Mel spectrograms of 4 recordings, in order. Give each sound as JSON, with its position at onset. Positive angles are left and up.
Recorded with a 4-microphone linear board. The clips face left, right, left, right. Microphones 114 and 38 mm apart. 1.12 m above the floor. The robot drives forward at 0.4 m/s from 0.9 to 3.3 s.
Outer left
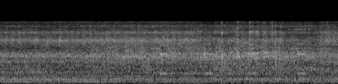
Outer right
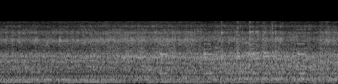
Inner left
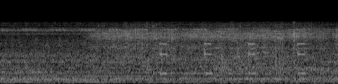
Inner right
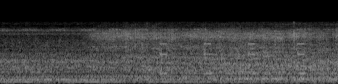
{"t": 0.0, "sound": "an insect", "side_deg": -25, "distance_m": 1.5}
